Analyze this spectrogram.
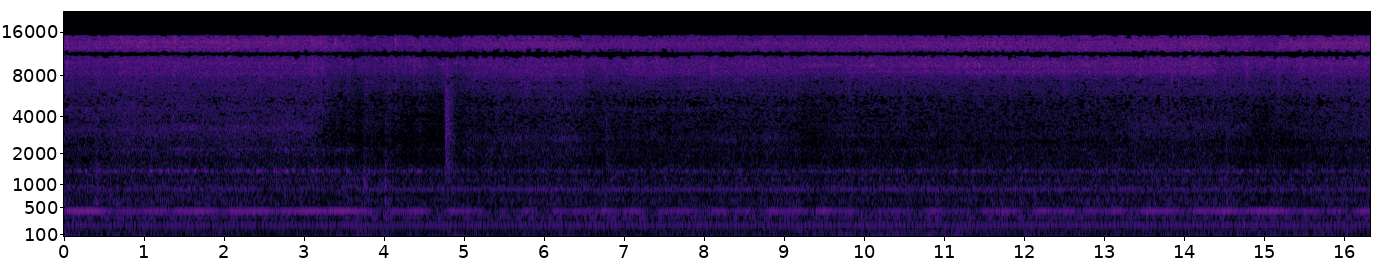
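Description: A pottery wheel motor hums steadily.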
